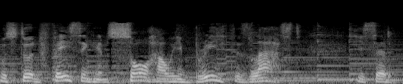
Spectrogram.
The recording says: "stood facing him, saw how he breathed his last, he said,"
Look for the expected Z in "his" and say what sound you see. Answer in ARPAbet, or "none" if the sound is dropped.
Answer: Z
